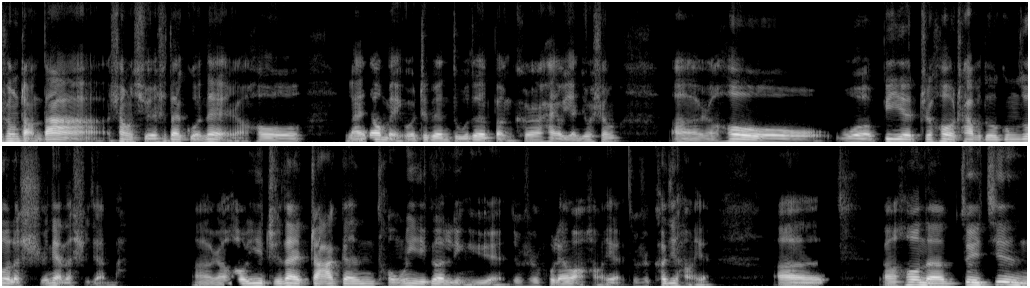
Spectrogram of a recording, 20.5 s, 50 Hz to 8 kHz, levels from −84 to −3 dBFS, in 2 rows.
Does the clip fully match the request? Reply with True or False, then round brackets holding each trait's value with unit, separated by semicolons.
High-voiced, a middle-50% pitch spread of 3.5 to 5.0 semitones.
False (105 Hz; 4.0 semitones)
